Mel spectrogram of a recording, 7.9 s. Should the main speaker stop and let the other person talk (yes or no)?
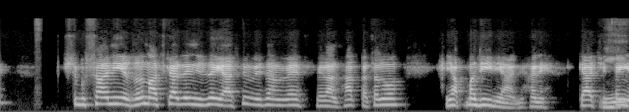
yes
